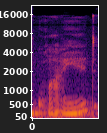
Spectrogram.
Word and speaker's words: quiet: example quiet quieter quietest the stress in quiet is on the final syllable quiet so we add ER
